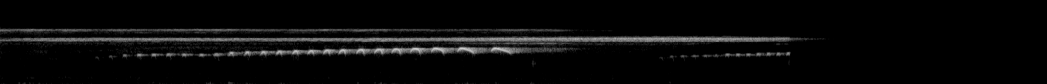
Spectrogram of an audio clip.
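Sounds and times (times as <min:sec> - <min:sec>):
bird whistling rapid rising notes in Peru: 0:01.0 - 0:08.0.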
